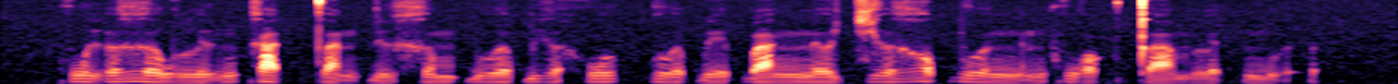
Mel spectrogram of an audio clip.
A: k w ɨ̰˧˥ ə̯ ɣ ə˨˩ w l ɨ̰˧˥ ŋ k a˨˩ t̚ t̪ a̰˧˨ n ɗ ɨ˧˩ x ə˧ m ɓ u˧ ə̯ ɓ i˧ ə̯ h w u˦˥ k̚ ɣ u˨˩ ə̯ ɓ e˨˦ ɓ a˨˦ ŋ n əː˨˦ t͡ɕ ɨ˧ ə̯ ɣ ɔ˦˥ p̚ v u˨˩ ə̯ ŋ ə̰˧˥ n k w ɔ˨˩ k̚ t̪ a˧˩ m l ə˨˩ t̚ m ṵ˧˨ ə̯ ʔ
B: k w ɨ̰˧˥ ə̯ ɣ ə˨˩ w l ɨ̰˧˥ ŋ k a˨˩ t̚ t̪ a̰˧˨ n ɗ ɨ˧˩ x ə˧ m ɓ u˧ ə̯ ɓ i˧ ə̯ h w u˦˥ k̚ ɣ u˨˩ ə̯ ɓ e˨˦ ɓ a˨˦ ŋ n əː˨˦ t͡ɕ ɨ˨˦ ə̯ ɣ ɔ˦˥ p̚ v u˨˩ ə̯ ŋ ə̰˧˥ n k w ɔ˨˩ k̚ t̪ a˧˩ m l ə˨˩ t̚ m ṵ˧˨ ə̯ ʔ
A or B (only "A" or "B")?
B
